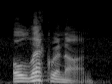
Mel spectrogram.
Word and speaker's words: olecranon: I pronounced this one wrong, by the way, in promoting the segment. I won't give my incorrect pronouncer again. I'll just give you the right one. Olecranon.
